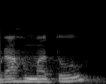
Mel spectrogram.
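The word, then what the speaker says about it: رحمة: a feminine word okay but when in urdu we say rahmat which is the same thing we stop here we say rahmat okay so now you combine with the word of love loves a jalala allah who okay then you put off in between you combine these two words as the rule of his the rule is that first letter will lose one page so it will become rahmatu second will become kasra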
